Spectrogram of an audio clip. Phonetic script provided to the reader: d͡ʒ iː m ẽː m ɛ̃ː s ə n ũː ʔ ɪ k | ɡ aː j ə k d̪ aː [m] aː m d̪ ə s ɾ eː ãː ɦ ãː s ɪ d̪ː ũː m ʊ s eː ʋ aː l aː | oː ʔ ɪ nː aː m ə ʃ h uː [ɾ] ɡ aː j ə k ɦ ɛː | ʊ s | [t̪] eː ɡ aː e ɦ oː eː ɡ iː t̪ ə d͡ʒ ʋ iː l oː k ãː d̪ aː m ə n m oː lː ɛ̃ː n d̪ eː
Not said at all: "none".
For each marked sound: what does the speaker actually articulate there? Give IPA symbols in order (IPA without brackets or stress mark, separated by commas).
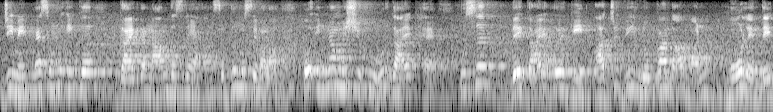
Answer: n, ɾ, d̪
